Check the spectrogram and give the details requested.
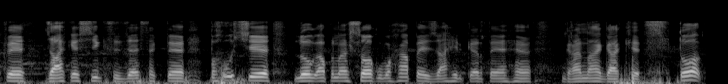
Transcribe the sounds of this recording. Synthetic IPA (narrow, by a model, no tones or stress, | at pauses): ped͡ʒakesikʰsd͡ʒajsək̚t̪eɦɛ̃bəɦut̪seloɡəpnasɔkʋəɦãped͡ʒaɦiɾkəɾt̪eɦɛ̃ | ɡãnaɡakʰet̪ɔ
